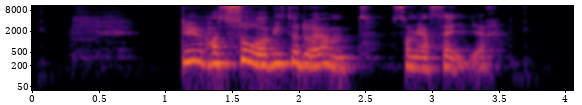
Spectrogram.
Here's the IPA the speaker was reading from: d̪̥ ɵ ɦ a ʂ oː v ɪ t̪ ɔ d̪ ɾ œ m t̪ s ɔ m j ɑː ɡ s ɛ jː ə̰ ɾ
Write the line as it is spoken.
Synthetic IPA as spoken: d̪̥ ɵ ɦ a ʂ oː v ɪ t̪ ɔ d̪ ɾ œ m t̪ s ɔ m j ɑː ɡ s ɛ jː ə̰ ɾ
